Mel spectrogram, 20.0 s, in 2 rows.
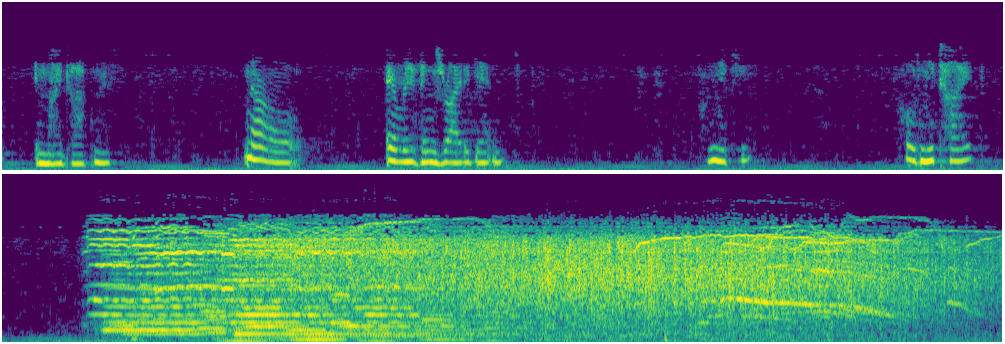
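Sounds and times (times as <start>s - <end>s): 
speech: 0.3s - 1.3s, 2.4s - 3.1s, 3.8s - 5.2s, 7.0s - 7.6s, 9.0s - 9.8s, 10.9s - 12.7s
audience applause at final curtain: 10.9s - 19.9s.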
